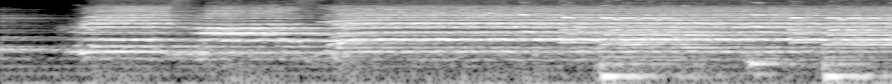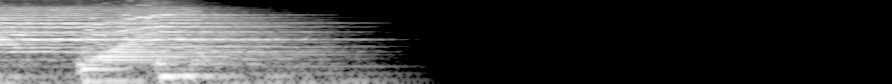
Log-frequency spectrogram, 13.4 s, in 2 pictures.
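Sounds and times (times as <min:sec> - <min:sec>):
children's vocal group singing: 0:00.5 - 0:09.0
band playing: 0:03.9 - 0:09.4.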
